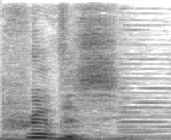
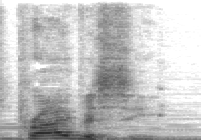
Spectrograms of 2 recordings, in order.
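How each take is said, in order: First: The first syllable sounds like 'priv'. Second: The first syllable sounds like 'pry'. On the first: "British, privacy" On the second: "American, it's privacy"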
